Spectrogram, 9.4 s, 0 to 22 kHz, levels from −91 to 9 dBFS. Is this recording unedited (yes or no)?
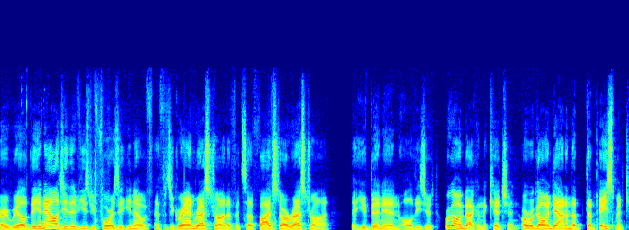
no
